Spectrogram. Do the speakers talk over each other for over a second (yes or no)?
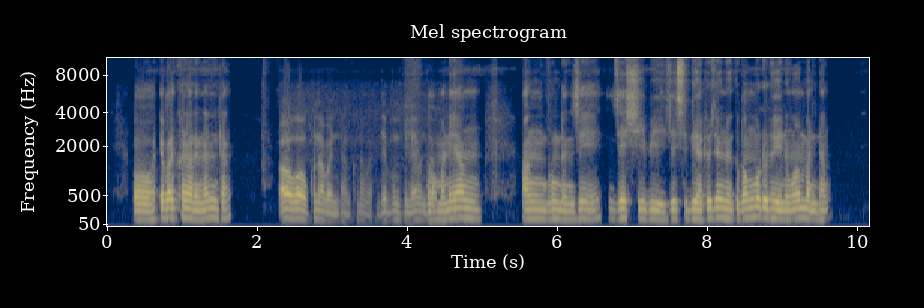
no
